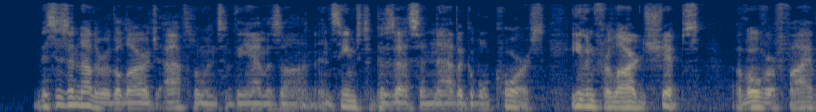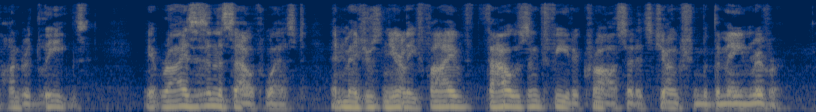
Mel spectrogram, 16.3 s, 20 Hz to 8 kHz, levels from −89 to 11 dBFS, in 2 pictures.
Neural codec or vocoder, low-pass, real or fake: vocoder, 44.1 kHz, 128 mel bands, Pupu-Vocoder; 7.2 kHz; fake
